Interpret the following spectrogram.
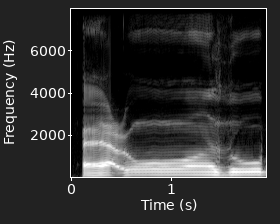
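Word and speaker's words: أعوذ: A'udzu billahi minasy syaithanir rajim. Jadi kata jangan sekali keluarkan suaranya di hidung. Karena waw itu kita tahu waw mat adalah jauf makhrajnya, bukan hidung.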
